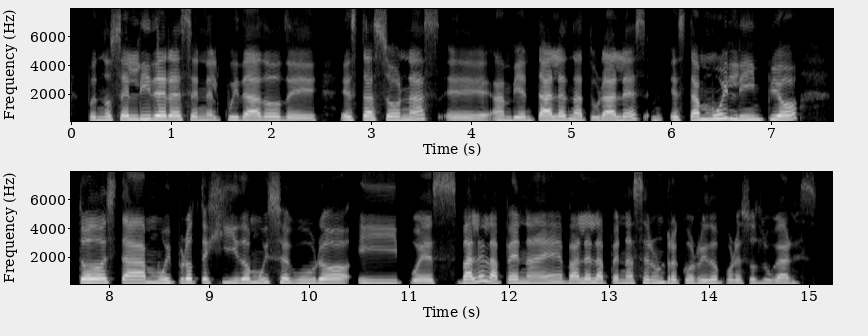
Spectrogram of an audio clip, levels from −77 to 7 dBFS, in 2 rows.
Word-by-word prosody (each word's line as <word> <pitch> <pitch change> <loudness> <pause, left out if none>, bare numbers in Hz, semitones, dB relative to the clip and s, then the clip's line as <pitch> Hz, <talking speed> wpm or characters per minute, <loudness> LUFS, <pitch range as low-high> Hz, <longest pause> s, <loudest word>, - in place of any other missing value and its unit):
pues, 200 - -4
no 225 +4 -1
sé, 245 0 +2
líderes 250 0 +4
en 200 -3 -2
el 190 +1 -6
cuidado 205 +2 +1
de 185 -3 -3 0.2
estas 245 +4 +1
zonas, 240 +4 -1
eh, 190 -2 -3
ambientales, 200 +4 +1
naturales, 210 +2 0
mm, 200 - -9
está 210 +3 +1
muy 265 +6 +4
limpio, 250 +1 +2 0.4
todo 245 +1 +7
está 240 -2 +2
muy 240 0 0
protegido, 240 -1 0
muy 240 0 -2
seguro 245 +1 0
y, 210 -1 -5
pues, 200 +1 -3
vale 225 +9 +3
la 250 -7 +2
pena, 225 +1 -2
¿eh? - - -5
Vale 230 +1 0
la 230 -3 +1
pena 200 +1 -4
hacer 225 0 -3
un 235 +1 -2
recorrido 205 -1 -2
por 210 -2 -7
esos 220 +2 -7
lugares. 195 0 -6
225 Hz, 150 wpm, -19 LUFS, 205-245 Hz, 0.4 s, todo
